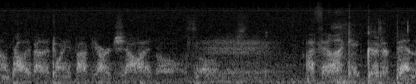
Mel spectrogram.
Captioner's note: whispering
